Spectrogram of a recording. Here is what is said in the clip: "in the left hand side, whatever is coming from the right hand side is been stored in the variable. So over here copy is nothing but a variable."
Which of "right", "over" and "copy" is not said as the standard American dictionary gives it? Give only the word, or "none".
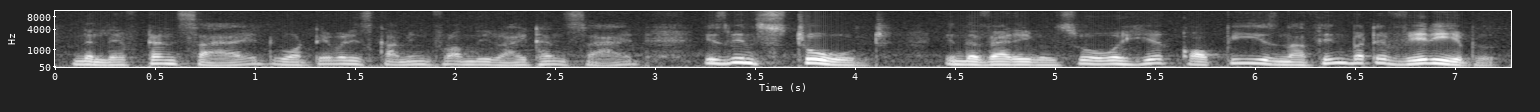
none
